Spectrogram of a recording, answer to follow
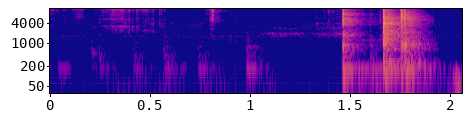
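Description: Scissors cutting a strand of crochet yarn: a quick, sharp snip about one and a half seconds in, after faint light handling ticks.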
